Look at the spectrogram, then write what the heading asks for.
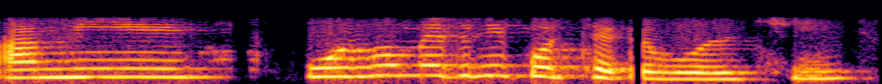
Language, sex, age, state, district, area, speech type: Bengali, female, 30-45, West Bengal, Purba Medinipur, rural, conversation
